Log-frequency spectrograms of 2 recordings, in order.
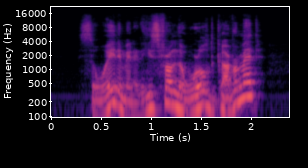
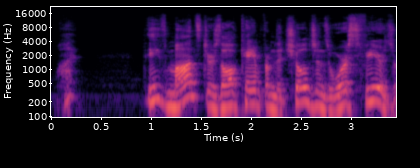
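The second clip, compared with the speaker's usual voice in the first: ordinary talk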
